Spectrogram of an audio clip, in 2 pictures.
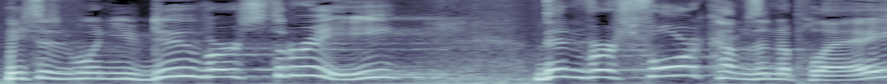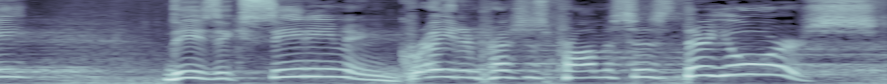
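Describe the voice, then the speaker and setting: His voice is very high, very animated and darkish in tone, moving at a slow pace as he preaches from the Bible through a cold-clogged, pinched nose. Emphatic repetition and rhetorical questions drive his teaching. Long hall reverb and slight background noise surround him.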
